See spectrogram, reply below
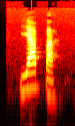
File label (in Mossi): "yapa", moore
